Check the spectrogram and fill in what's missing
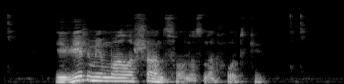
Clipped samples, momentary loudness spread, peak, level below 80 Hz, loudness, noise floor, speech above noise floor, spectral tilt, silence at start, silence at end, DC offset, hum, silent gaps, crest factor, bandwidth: under 0.1%; 15 LU; -4 dBFS; -52 dBFS; -20 LUFS; -55 dBFS; 36 dB; -8 dB/octave; 0.55 s; 0.8 s; under 0.1%; none; none; 18 dB; 11.5 kHz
